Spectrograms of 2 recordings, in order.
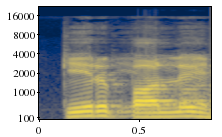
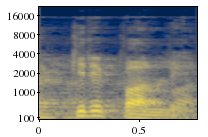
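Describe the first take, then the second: First: ਕਿਰਪਾਲੇ as ker-paale, vowel before the r; ਕਿਰਪਾਲੇ split ker-paale with rising end; wrong pronunciation. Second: ਕਿਰਪਾਲੇ as kri-paale, short i after the r; ਕਿਰਪਾਲੇ with light kiri- onset and falling end; correct pronunciation. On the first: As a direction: close the first syllable of ਕਿਰਪਾਲੇ on r. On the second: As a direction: tuck the r of ਕਿਰਪਾਲੇ into the k. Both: Shown as a demonstration. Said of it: "ਨਹੀਂ ਕਹਿਣਾ".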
